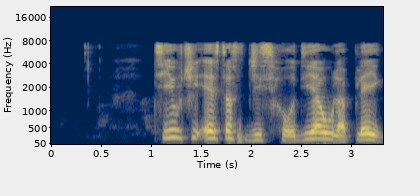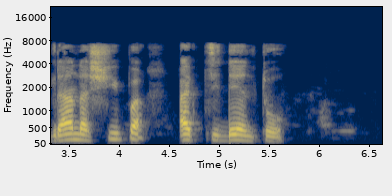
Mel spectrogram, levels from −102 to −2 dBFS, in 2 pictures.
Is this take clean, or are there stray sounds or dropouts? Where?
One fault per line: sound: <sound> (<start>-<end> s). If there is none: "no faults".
no faults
